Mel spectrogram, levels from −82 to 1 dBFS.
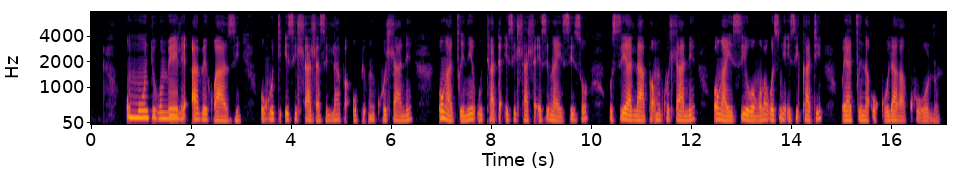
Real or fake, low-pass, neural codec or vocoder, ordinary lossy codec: real; 7.2 kHz; none; Opus, 64 kbps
